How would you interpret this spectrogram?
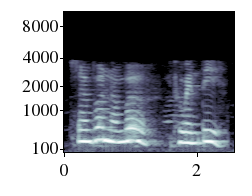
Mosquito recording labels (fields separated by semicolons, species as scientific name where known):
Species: no mosquito; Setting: cup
